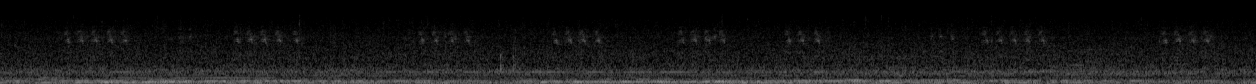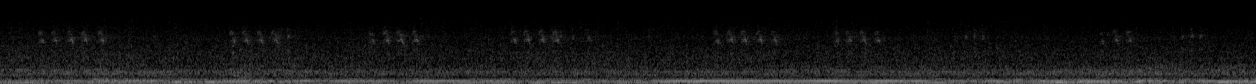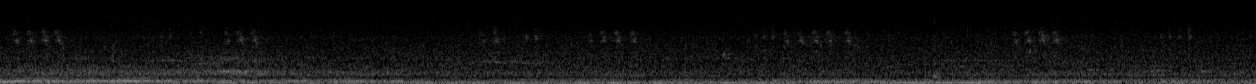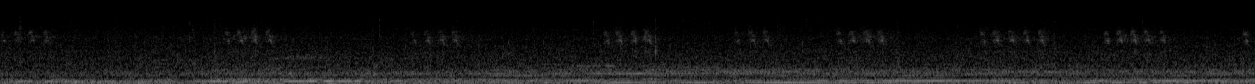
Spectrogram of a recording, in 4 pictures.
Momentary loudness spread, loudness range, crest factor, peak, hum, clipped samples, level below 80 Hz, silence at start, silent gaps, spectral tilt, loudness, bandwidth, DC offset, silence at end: 5 LU; 4 LU; 14 dB; -28 dBFS; none; under 0.1%; -52 dBFS; 0 s; none; -5 dB/octave; -44 LUFS; 11.5 kHz; under 0.1%; 0 s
